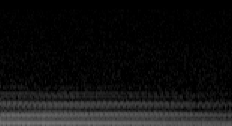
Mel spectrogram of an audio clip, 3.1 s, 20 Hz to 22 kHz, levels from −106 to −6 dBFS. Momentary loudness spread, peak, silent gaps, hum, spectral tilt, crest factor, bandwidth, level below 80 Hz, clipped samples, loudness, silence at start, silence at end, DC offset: 4 LU; -54 dBFS; none; none; -7.5 dB/octave; 14 dB; 16 kHz; -74 dBFS; under 0.1%; -67 LUFS; 0 s; 0 s; under 0.1%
